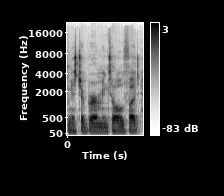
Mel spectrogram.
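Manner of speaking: usual speaking voice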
